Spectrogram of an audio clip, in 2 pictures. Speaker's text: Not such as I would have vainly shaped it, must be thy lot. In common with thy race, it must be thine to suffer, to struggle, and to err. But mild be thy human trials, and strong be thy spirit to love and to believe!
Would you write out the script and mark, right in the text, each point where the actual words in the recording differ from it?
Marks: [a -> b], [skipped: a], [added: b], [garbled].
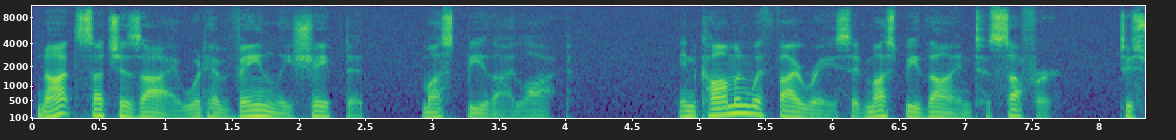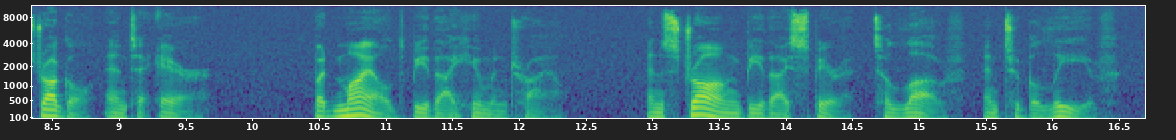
Not such as I would have vainly shaped it, must be thy lot. In common with thy race, it must be thine to suffer, to struggle, and to err. But mild be thy human [trials, -> trial] and strong be thy spirit to love and to believe!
